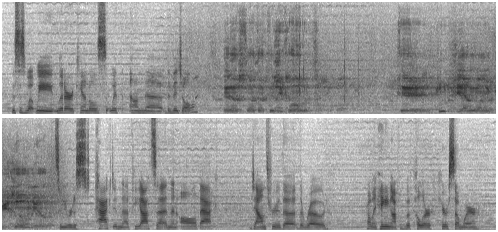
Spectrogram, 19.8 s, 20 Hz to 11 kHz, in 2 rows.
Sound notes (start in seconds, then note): 4.3 John Paul II speaking in foreign language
